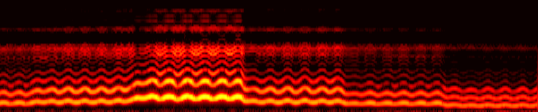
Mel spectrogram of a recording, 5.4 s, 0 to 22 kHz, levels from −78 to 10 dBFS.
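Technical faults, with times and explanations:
Throughout, imaging from linear upsampling: the music's top end is dulled and topped by a faint metallic shimmer, which points to a low-rate source of about 11 kHz raised to 48 kHz by straight-line interpolation. That weak filter leaves a mirrored copy of the spectrum from about 5.5 to 11 kHz, some 35 dB below the music. Unlike aliasing, which folds content downward into the band, these images sit above the band edge and follow the high content.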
